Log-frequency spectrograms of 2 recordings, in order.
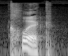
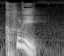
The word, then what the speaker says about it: clique: I think one of his people wrote that because he mispronounced click as in a group of people. – Yeah. – Clique.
